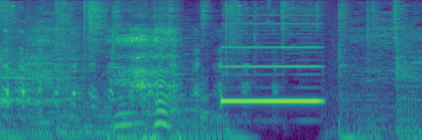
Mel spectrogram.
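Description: A timer for a three-minute spicy chicken eating challenge gives one loud, steady electronic beep lasting about half a second, between bursts of people talking.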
